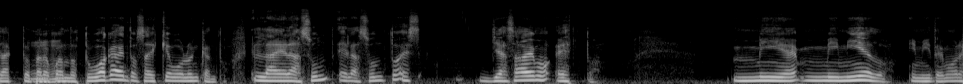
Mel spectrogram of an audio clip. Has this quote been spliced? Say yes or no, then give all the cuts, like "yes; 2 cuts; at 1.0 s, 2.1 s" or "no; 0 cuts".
yes; 1 cut; at 2.4 s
